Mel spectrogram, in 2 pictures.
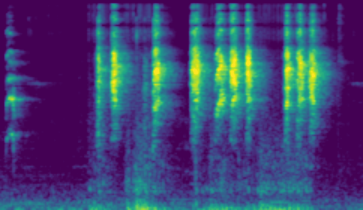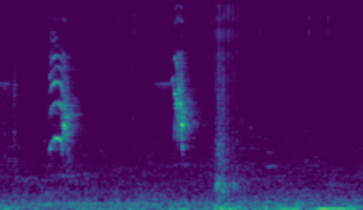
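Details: Pet parakeets in a family group break into loud, rapid chattering squawks, a dense run of harsh notes for about three seconds. Sparser, slurred chirps follow after a pause.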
